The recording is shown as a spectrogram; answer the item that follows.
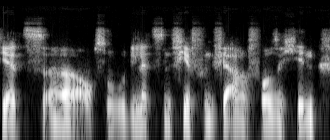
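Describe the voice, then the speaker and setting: A dry, close sound with no echo carries this man's speech. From Ruhr area, Germany (Essen). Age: 40s. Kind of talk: casual chat.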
